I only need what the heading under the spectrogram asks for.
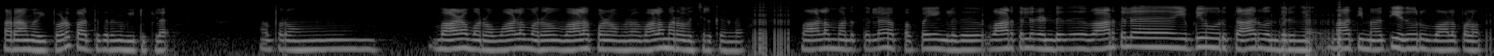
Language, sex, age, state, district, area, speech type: Tamil, female, 45-60, Tamil Nadu, Namakkal, rural, spontaneous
